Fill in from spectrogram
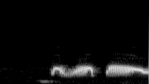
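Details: Spotted dove decoy cooing, used as a lure to provoke other doves into calling: a faint low note, then two loud, mellow coo phrases, the first wavering and the second drawn out and falling slightly at the end.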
